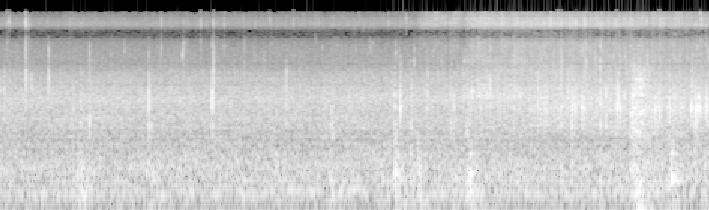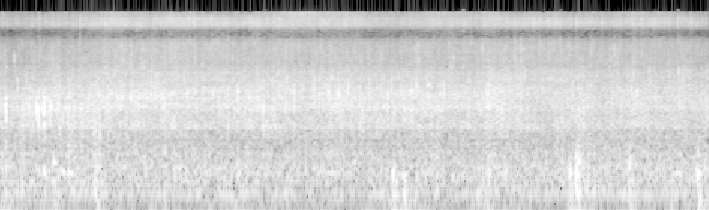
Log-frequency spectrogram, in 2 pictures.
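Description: Raw chicken pieces sizzling in hot mustard oil with lightly fried onions as they go into the pan and are stirred with a spatula, with a few light clicks in the first seconds. The sizzle grows louder and brighter about six seconds in.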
